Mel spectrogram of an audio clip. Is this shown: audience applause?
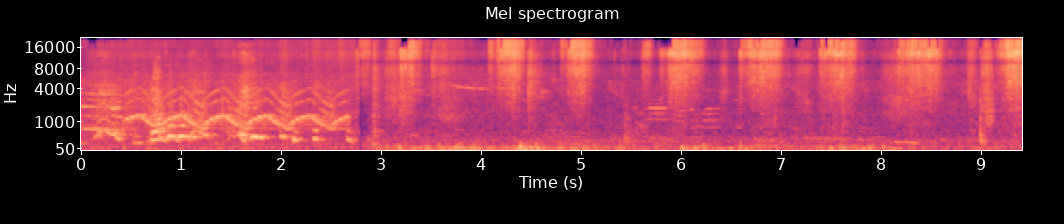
no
